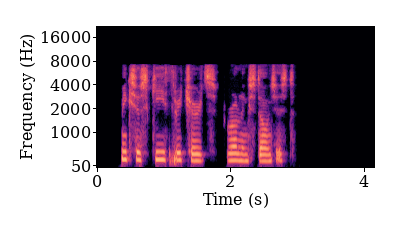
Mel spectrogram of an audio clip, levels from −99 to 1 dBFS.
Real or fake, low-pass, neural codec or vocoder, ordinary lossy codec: real; 7.2 kHz; none; MP3, 64 kbps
